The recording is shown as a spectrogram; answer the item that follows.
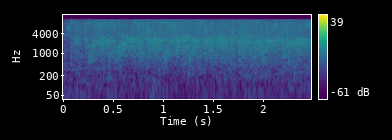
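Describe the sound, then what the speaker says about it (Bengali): Students in a classroom give a classmate a round of applause, a thick, even burst of clapping at close range that holds steady throughout without talk. "ওর জন্য একটা হাততালি দাও"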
